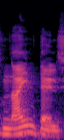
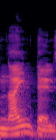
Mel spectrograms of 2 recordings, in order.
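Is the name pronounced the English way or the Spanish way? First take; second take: English; English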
